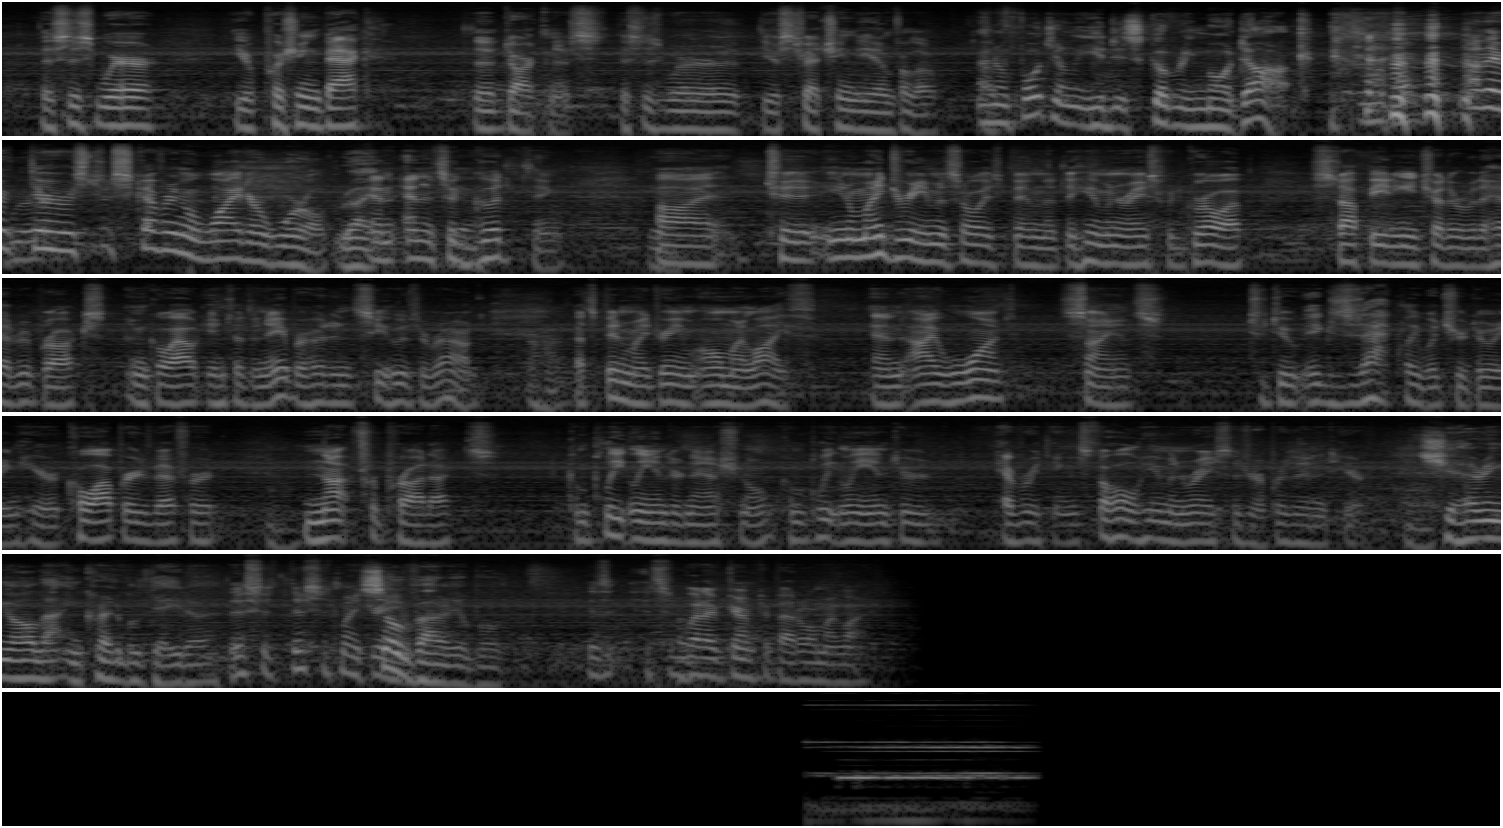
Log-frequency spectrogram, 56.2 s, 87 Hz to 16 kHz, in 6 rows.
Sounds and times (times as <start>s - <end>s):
Speech: 0.2s - 8.3s, 9.1s - 42.9s.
